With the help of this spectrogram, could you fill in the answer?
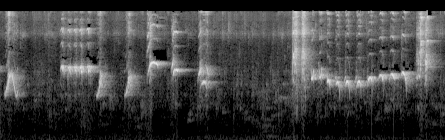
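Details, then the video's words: Greater green leafbird singing in wild forest, phrases of loud looping whistles and short trilled notes separated by brief pauses, ending with a long rapid chattering trill of repeated notes. "suara cucak ijo di alam liar_ijo hutan"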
